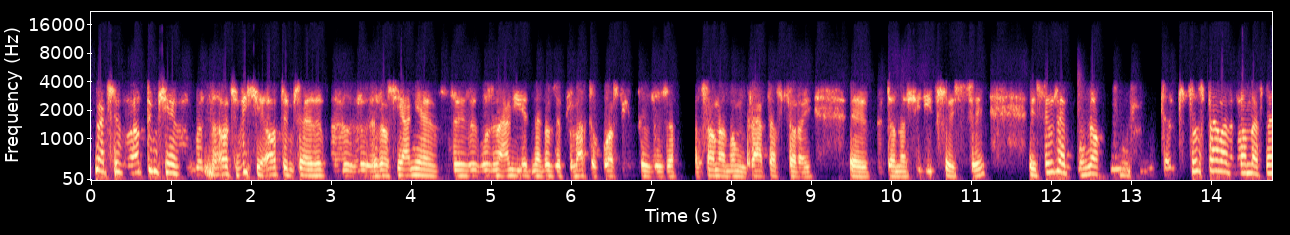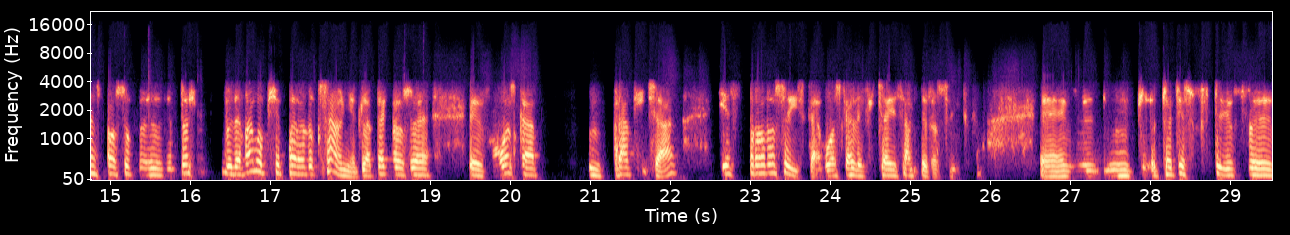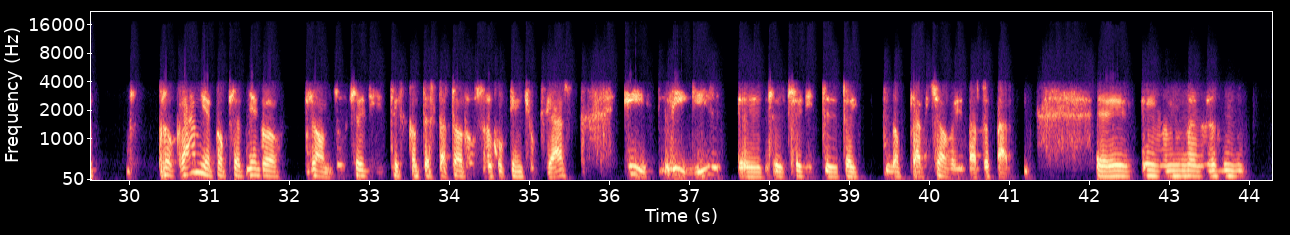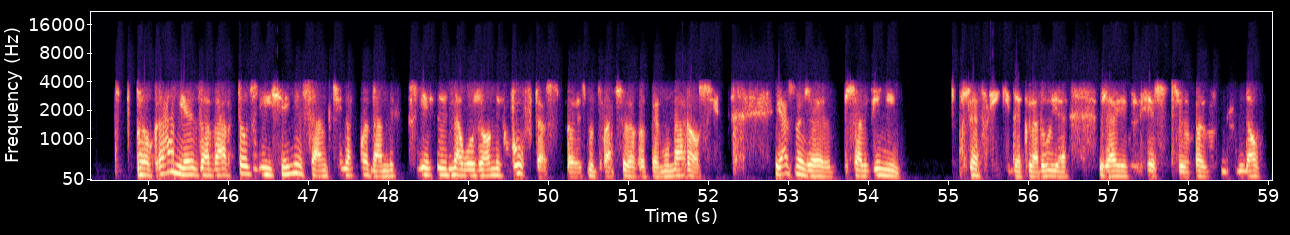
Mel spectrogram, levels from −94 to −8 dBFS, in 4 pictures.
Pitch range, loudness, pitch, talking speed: 130-190 Hz, -13 LUFS, 150 Hz, 100 wpm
